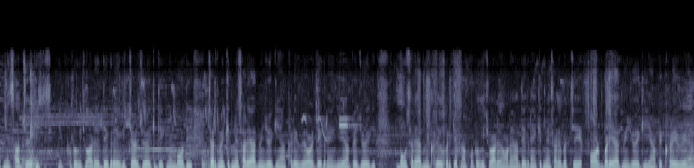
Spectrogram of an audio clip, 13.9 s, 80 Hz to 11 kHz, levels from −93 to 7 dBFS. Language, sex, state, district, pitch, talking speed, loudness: Hindi, male, Bihar, Araria, 115 Hz, 285 wpm, -31 LUFS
